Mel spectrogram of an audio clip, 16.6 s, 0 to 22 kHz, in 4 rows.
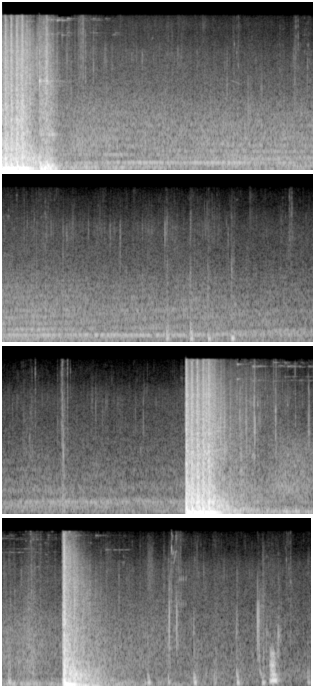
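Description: Black Ops 6 gameplay gunfire: a sharp burst at the start, then two loud, abrupt bursts later, over a quiet low engine-like hum and scattered faint pops.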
